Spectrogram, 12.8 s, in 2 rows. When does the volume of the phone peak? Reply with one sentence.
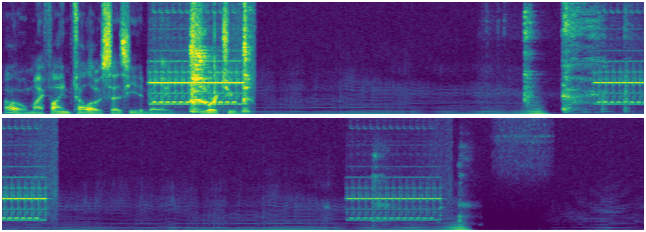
The loudest moment of the phone is at 2 seconds.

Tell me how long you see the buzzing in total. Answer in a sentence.
The buzzing can be heard for 13 seconds in total.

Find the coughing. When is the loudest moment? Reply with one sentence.
The loudest moment of the coughing is at 2 seconds.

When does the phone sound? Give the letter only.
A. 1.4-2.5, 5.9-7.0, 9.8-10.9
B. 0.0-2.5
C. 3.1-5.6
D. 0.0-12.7
A.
